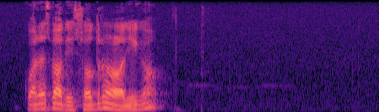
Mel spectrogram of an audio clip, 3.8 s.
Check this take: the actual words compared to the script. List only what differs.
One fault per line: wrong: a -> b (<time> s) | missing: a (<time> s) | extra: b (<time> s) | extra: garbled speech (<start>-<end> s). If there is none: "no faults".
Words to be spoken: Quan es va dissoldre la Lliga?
no faults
